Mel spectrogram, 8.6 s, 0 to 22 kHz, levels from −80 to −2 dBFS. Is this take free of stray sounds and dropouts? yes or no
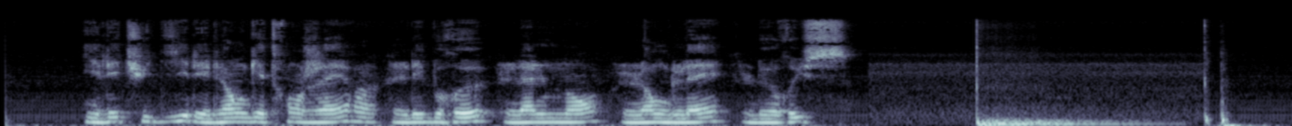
no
